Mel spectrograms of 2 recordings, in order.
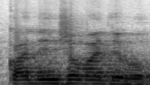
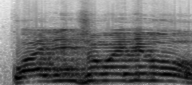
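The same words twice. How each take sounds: First: Much lower-pitched sceptical question; restrained menace before the outburst; low challenge. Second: Exasperated, escalating challenge; angry outburst. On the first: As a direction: ask it low and contained. Creditor questions the plea for time. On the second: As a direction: throw the question back heatedly. Creditor repeats question, voice raised. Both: Acted.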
